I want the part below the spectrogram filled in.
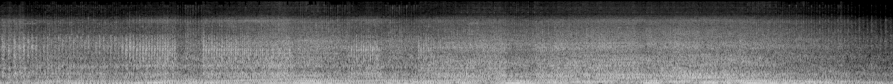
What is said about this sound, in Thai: ฟังเสียงเครื่องนะครับ ยันมาเนี่ยนิ่มๆเลยครับ เสียงเครื่องยนต์นะครับ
